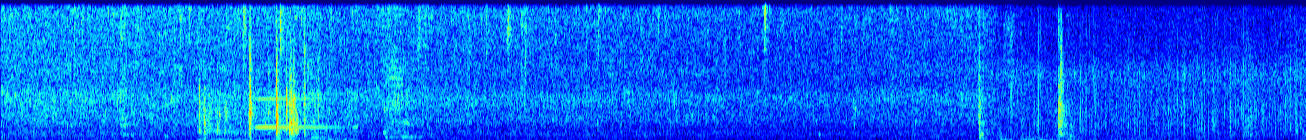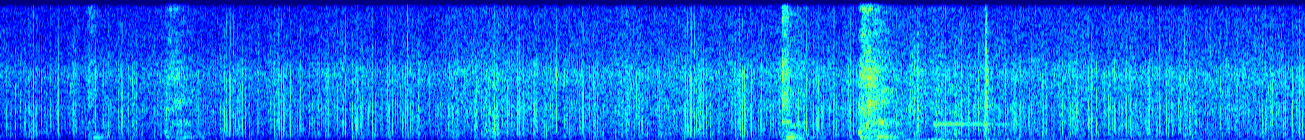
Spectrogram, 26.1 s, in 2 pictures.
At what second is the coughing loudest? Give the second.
22 s.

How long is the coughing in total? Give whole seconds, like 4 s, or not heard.
4 s.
